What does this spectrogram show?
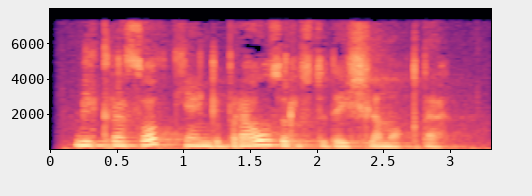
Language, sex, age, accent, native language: Uzbek, female, 19-29, Toshkent shahri, Uzbek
